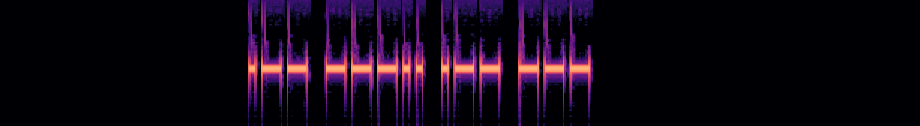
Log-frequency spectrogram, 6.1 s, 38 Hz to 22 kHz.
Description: Morse code, heard as a keyed tone, about 28 wpm, 700 Hz. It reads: W8WO
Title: USA Call Signs - 4 Characters - Repeated 2x - 28wpm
